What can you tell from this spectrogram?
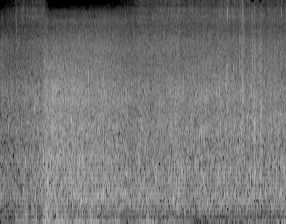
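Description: Fast, shallow river water rushing steadily over stones, with some wind on the microphone.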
